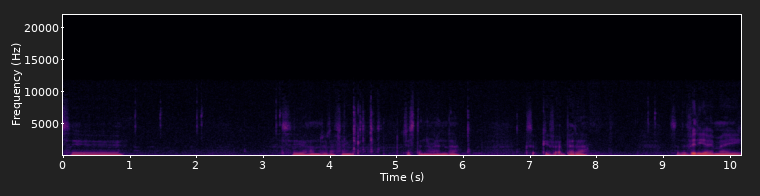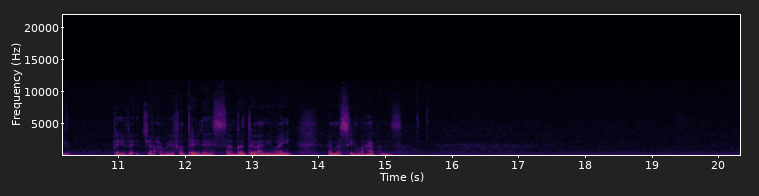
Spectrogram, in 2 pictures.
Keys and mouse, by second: 4.6 KP_0.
